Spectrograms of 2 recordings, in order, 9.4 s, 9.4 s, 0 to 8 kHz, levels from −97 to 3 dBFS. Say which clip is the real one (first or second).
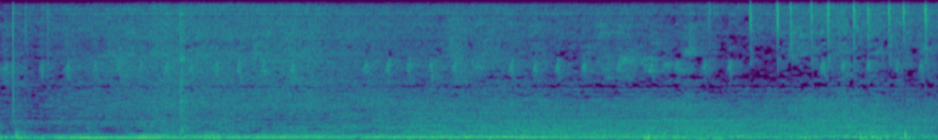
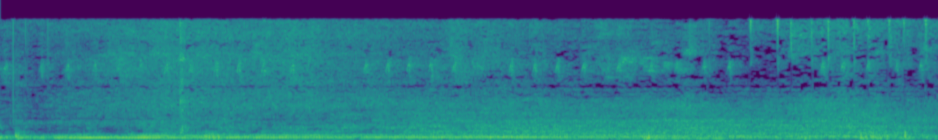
second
